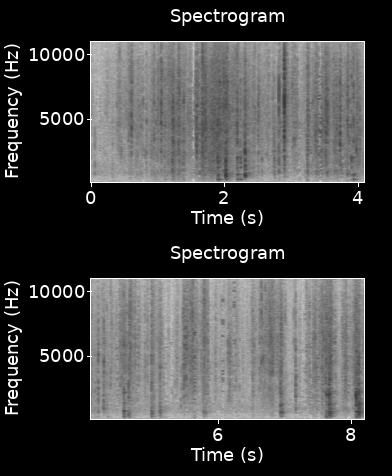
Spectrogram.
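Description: Plastic wrapper of a cookie package crinkling in the hands as it is opened, in irregular bursts with a few sharper crackles.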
